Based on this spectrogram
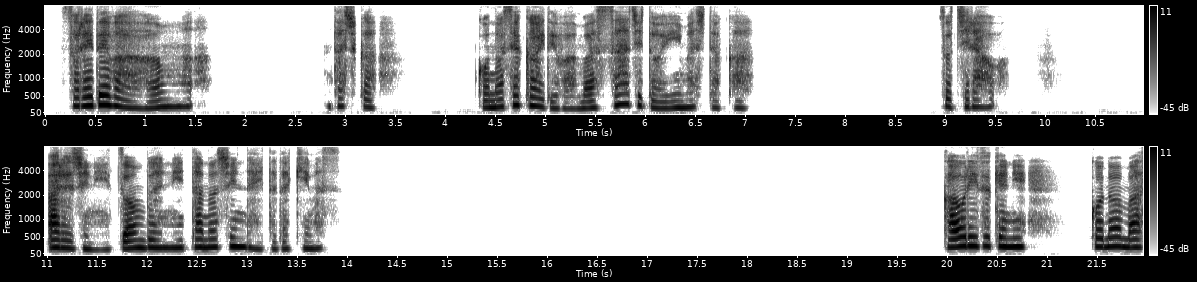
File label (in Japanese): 声のみ, ASMR; 効果音なしver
